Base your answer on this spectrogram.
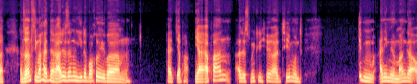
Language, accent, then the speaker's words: German; Hamburg, Germany; now in Salzburg, Austria; Ursprünglich Hamburg, jetzt aber lebe ich in Salzburg halt seit 14 Jahren.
